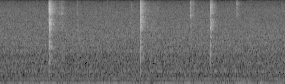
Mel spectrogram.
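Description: Fork clinking against a plate while eating, three sharp clinks a second or two apart, over a steady low hum.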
